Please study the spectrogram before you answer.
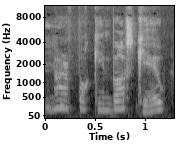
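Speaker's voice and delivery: hammed-up road-rage mum snapping at shoppers; mock angry mum. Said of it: "she's like".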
